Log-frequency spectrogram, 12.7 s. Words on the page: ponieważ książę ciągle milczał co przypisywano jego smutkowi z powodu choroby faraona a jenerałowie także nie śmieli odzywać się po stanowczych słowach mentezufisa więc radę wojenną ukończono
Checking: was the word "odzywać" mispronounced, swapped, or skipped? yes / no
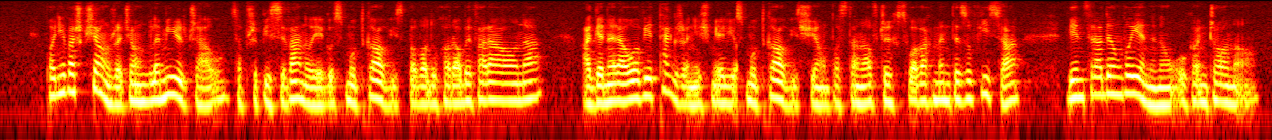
yes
